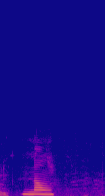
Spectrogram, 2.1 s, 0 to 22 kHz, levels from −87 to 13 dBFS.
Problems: low volume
